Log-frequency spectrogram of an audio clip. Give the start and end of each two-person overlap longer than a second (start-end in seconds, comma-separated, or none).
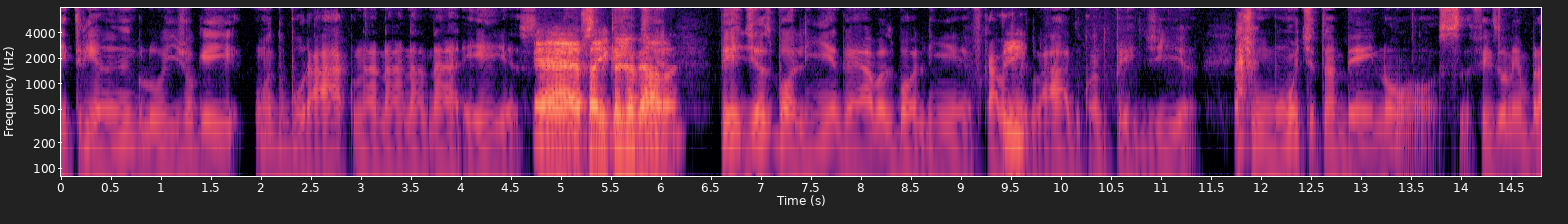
4.7-6.1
